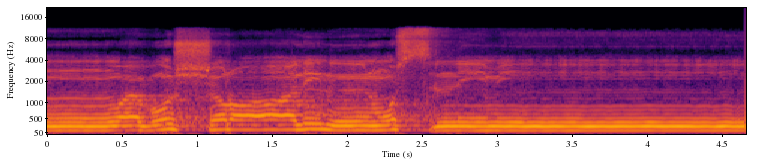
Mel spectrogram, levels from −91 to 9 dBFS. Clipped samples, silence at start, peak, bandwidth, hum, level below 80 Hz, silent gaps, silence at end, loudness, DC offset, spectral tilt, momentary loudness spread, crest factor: under 0.1%; 0 s; -6 dBFS; 12 kHz; none; -50 dBFS; none; 0 s; -15 LUFS; under 0.1%; -5.5 dB/octave; 3 LU; 8 dB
